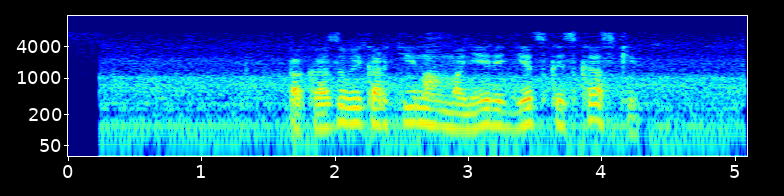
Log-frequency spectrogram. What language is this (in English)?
Russian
